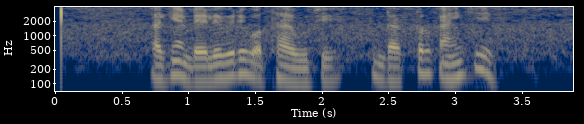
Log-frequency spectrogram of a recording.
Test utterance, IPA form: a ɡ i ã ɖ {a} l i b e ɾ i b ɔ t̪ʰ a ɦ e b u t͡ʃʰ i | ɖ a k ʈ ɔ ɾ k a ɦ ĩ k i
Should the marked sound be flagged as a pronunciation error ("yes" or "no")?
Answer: yes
